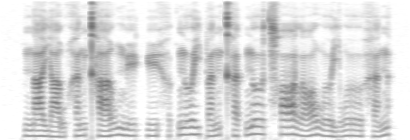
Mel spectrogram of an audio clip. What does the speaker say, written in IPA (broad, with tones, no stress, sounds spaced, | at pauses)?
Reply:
n̪ aː˨ j aː˨˩ w h ɐ˧ n kʰ aː˨˥ w m yː˨ k̚ yː˨ h ʊ˨˥ k̚ n̪ uː˥ j p ɐ˨˥ n kʰ ɐ˨˥ t̚ n̪ uː˥ t͡sʰ ɔː˥ l ɔː˨˥ w uː˨˩ j w uː˨ h ɐ˨˥ n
